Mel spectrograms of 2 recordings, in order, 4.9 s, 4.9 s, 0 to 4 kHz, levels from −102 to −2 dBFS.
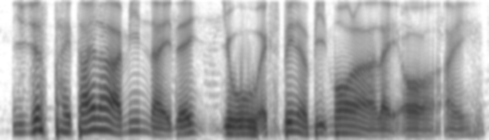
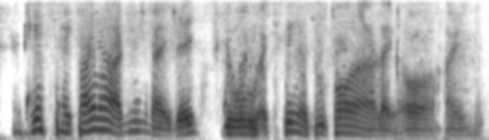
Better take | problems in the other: first | noise reduction (neural mask model Resemble Enhance denoiser)

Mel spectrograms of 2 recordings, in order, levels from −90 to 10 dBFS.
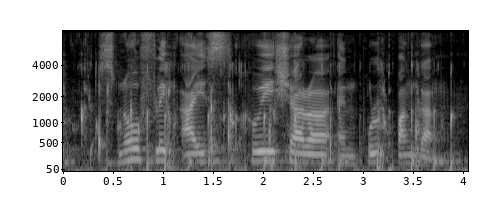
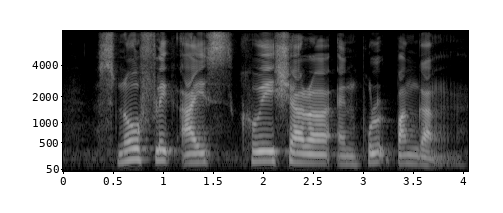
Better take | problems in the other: second | background sound (Liquid); 6 dB below the speech

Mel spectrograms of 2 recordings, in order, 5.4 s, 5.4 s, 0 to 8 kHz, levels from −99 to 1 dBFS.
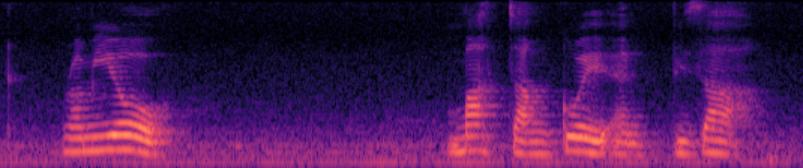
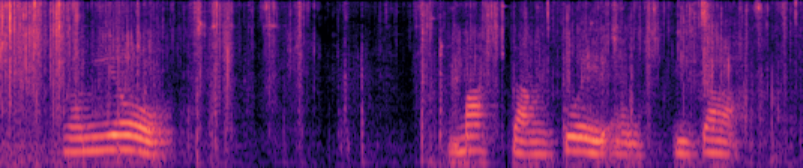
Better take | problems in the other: first | noise reduction (neural mask model RNNoise)

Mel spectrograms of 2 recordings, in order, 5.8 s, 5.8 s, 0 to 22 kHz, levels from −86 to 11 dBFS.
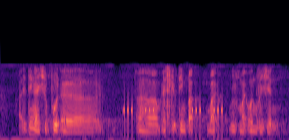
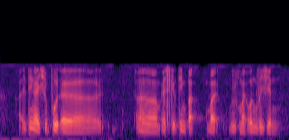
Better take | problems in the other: second | background sound (Telephone); 5 dB below the speech // room echo; dies away in 2.4 s

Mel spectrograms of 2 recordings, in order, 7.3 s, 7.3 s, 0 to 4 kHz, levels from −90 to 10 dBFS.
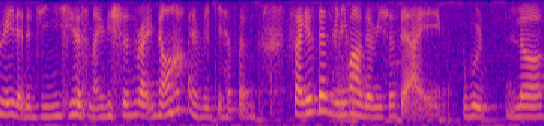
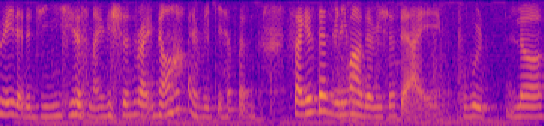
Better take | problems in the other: first | background sound (Engine / Mechanisms); 18 dB below the speech

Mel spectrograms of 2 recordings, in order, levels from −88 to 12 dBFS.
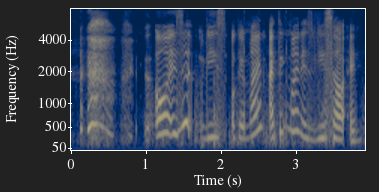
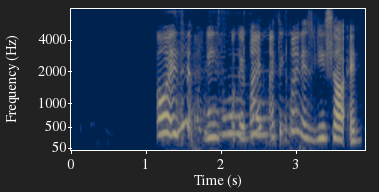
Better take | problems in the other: first | noise reduction (neural mask model DeepFilterNet 3)

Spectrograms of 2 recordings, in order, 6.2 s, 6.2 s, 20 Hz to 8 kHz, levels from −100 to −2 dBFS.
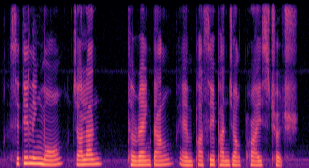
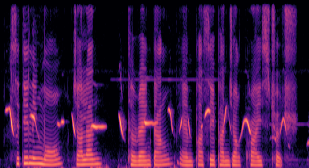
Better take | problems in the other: first | noise reduction (neural mask model RNNoise)

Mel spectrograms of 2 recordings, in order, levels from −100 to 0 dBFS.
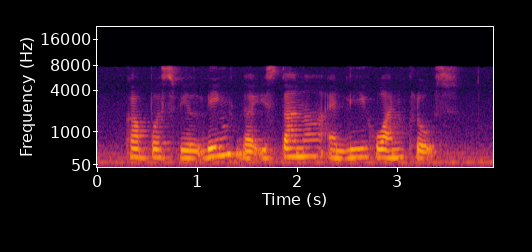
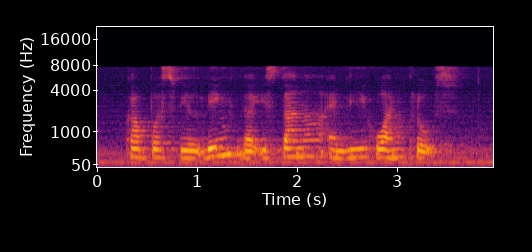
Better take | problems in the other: first | room echo; dies away in 2.8 s

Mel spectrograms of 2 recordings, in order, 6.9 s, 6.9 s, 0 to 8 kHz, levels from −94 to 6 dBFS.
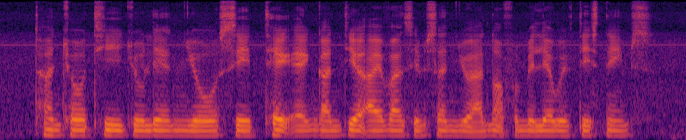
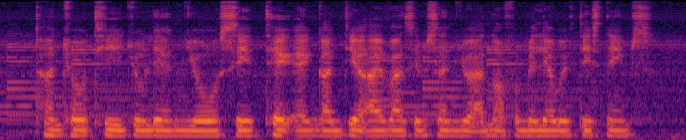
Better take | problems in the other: first | background sound (Guitar); 19 dB below the speech // room echo; dies away in 0.1 s

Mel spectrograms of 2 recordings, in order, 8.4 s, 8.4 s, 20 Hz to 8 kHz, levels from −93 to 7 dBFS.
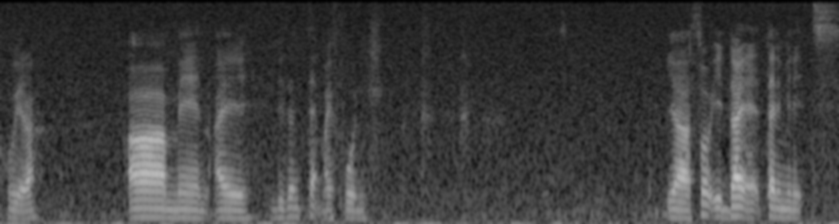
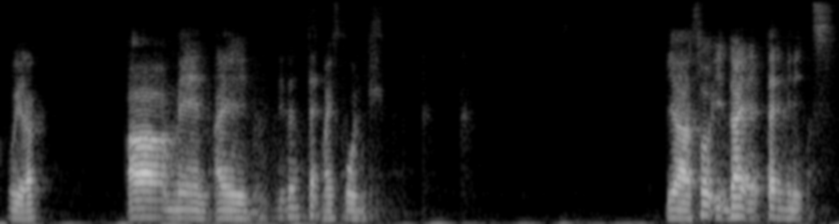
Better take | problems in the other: first | noise reduction (neural mask model DeepFilterNet 3)

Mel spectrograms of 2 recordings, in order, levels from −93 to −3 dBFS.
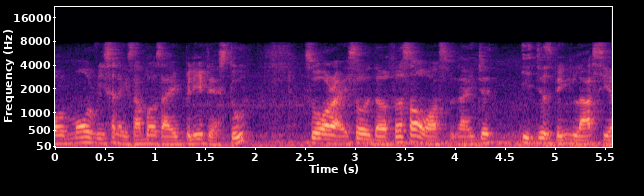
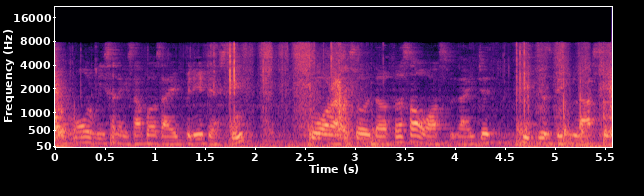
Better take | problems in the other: first | background sound (Domestic sounds, home sounds); 4 dB below the speech // room echo; dies away in 0.2 s

